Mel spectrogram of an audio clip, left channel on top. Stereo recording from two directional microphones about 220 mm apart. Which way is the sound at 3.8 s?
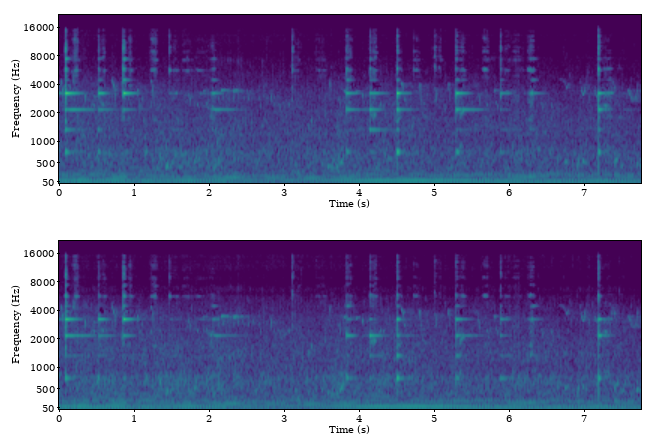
5° left (ahead or behind).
